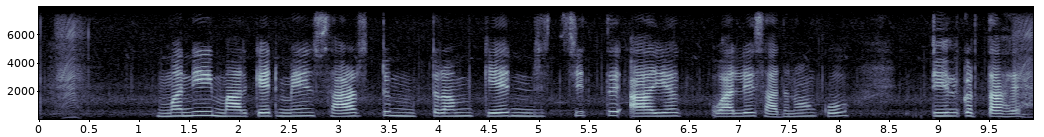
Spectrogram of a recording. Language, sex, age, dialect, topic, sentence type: Hindi, female, 25-30, Garhwali, banking, statement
